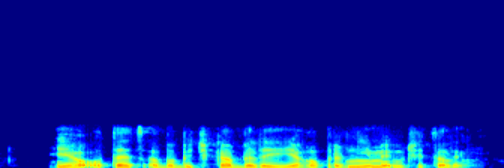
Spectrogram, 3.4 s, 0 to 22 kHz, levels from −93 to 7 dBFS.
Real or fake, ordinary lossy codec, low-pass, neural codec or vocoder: real; Opus, 32 kbps; 5.4 kHz; none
